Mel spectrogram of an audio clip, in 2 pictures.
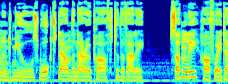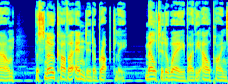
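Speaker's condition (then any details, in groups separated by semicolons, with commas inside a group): No condition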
